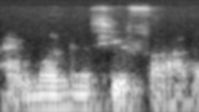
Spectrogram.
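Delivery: whispering. Showing how the affirmation is said before meditating: whispering. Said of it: "I whisper it".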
